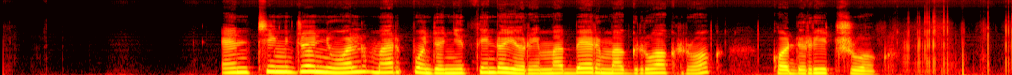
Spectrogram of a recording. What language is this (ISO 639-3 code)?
luo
